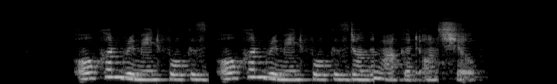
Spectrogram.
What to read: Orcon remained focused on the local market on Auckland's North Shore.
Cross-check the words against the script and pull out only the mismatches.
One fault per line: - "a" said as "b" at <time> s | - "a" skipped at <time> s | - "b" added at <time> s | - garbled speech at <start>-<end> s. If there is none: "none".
- "orcon remained focused" added at 2.2 s
- "local" skipped at 3.8 s
- "Auckland's North" skipped at 4.4 s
